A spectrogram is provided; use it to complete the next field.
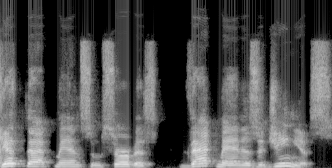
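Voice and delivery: mock, put-on loud calling out. Recalling a man pointing him out to a whole room, imitating someone yelling. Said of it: "he yelled out to the room".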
